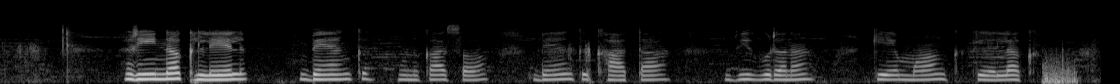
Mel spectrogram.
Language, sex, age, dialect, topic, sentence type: Maithili, female, 25-30, Southern/Standard, banking, statement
